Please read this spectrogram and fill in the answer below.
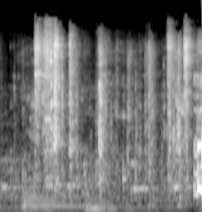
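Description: Ratchet joints in the shoulder of a plastic Transformers action figure clicking in a quick, uneven series as the shoulder is rotated.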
